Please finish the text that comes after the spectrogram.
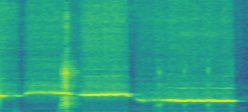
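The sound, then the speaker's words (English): A person whistles a clear two-note signal: a steady higher tone held for about a second, then a long lower tone, loud with a brief click early on; a signal whistle given as ambushers pop out of trees in a TV show scene. “It's like, they had to whistle three times for each fucking guy, each magician popping out of a tree.”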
